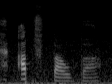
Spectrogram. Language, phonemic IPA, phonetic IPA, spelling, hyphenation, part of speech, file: German, /ˈapbaʊ̯baːʁ/, [ˈʔapbaʊ̯baːɐ̯], abbaubar, ab‧bau‧bar, adjective, De-abbaubar.ogg
- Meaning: 1. degradable 2. demountable (disk etc)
